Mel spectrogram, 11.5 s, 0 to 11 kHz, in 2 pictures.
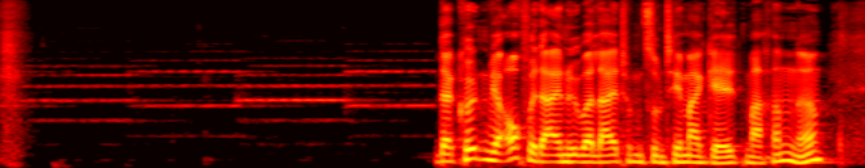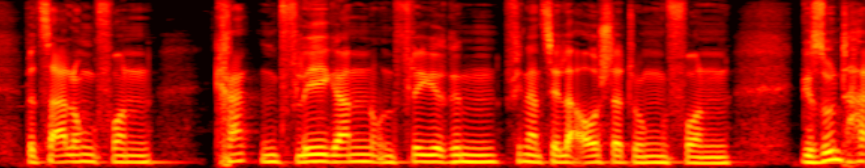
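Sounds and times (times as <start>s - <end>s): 
ambulance siren wailing: 0.0s - 6.1s
speech: 2.9s - 11.5s.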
